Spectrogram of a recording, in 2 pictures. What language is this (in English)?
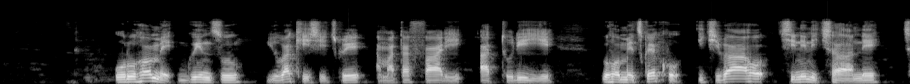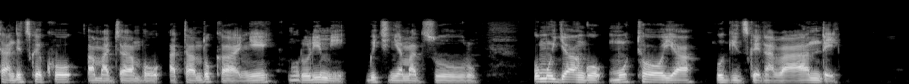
Rundi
